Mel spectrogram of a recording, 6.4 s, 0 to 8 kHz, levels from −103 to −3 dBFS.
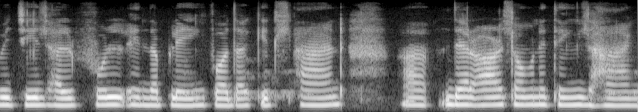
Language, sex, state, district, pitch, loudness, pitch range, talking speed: English, female, Punjab, Pathankot, 200 Hz, -16 LUFS, 190-205 Hz, 160 wpm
